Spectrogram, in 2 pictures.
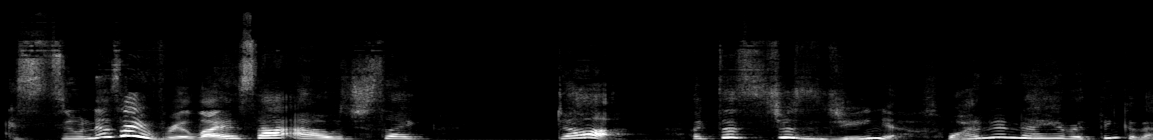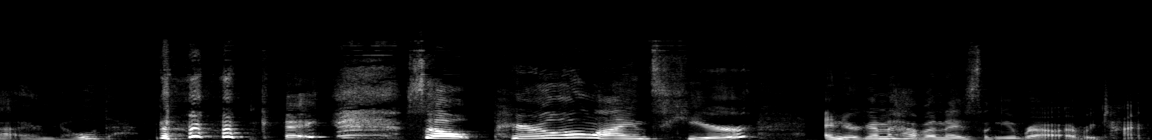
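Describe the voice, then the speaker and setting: A young woman talks her viewers through an eyebrow tutorial on a live stream, close to her webcam. Her voice sits a little high and swings widely up and down as she chats. She sounds giggly and self-conscious, checking in with "okay?" after almost every point. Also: sing-song, brisk, a bit bright, a little hiss or hum. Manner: chatty, peppered with "okay?", greets viewers. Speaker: beauty vlogger.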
